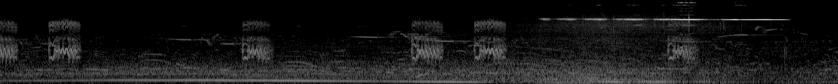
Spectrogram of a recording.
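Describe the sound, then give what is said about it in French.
An angry duck quacks in short, harsh bursts, about half a dozen spaced irregularly, over a low engine hum of an arriving patrol car that slides downward and fades, with a thin high whine near the end. “Une voiture de patrouille arrive, conduite par un canard en uniforme. Il semble très agacé.”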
